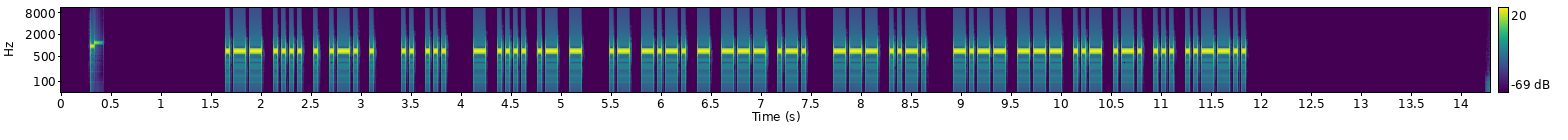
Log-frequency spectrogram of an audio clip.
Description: Morse code, heard as a keyed tone, about 30 wpm, 700 Hz. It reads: WHERE IS THAT ACTOR OF YOURS?
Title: Sentences from Top 1500 Words 30wpm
